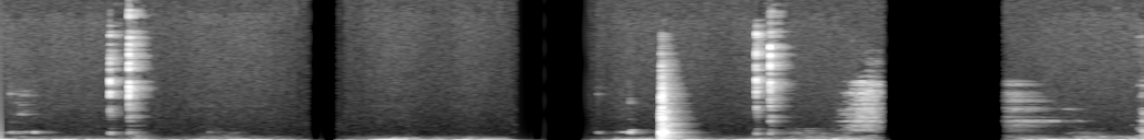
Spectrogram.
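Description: A few crisp, isolated computer mouse clicks spaced seconds apart, close and clear over a low background rumble.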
